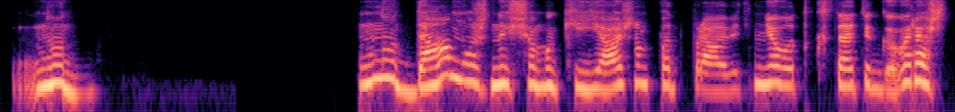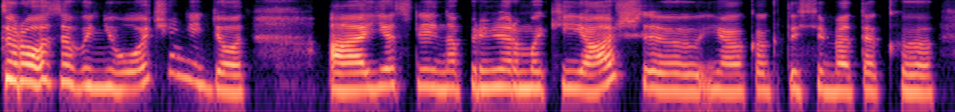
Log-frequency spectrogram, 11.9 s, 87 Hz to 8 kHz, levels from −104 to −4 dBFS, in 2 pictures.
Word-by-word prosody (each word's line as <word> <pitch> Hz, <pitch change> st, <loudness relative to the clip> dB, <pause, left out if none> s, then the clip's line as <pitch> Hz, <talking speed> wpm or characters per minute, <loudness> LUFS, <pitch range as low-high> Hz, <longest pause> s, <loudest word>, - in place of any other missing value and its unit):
Ну 225 Hz, -6 st, +2 dB, 1.6 s
Ну 325 Hz, +5 st, +2 dB
да, 245 Hz, -, +4 dB
можно 285 Hz, -6 st, +1 dB
еще 275 Hz, 0 st, +1 dB
макияжем 240 Hz, +2 st, 0 dB
подправить. 225 Hz, -4 st, -4 dB
Мне 275 Hz, +1 st, +3 dB
вот, 255 Hz, -2 st, -4 dB
кстати 255 Hz, +2 st, -1 dB
говоря, 295 Hz, +6 st, +3 dB
что 330 Hz, +4 st, +3 dB
розовый 285 Hz, -4 st, +4 dB
не 235 Hz, -, -1 dB
очень 305 Hz, -, -5 dB
идет, 205 Hz, -4 st, -2 dB, 0.5 s
а 215 Hz, 0 st, +7 dB
если, 245 Hz, +2 st, -4 dB
например, 230 Hz, +1 st, -2 dB
макияж, 230 Hz, -, 0 dB
а, 210 Hz, -3 st, -2 dB
я 200 Hz, -1 st, -3 dB
как-то 215 Hz, +1 st, -8 dB
себя 205 Hz, -1 st, -3 dB
так, 205 Hz, 0 st, -8 dB
э, 195 Hz, -1 st, -2 dB
235 Hz, 130 wpm, -23 LUFS, 215-270 Hz, 1.6 s, а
